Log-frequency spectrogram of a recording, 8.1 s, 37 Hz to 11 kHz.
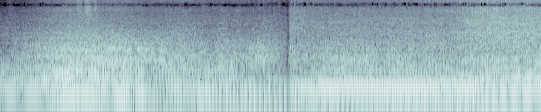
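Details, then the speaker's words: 2000 Honda Foreman 450 ES ATV, electric shift and start, 618 original miles, after petcock replacement; revs up cleanly, settles into steady even hum, no knocks or rattles; running good. "all right we've got this honda foreman 450 es it's electric shift obviously electric start running good no issues there"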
